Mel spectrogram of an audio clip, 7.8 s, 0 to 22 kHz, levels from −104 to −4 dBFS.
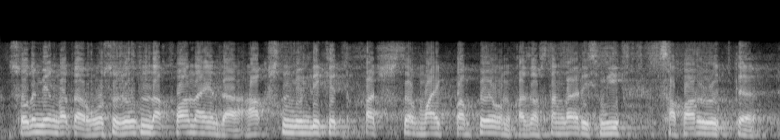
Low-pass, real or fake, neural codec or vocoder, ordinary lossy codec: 7.2 kHz; fake; codec, 16 kHz, 16 kbps, FunCodec, trained on Chinese and English, 50 frames a second; none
